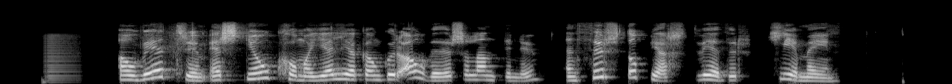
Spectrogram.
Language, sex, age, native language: Icelandic, female, 40-49, Icelandic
